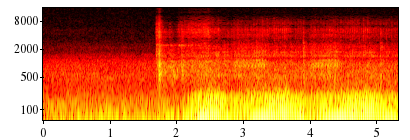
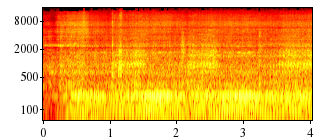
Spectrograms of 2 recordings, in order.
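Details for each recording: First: Diesel cold start in cold weather after two glow-plug cycles: cranks, catches near two seconds, then clattery cold idle with slow surges as the missing cylinder catches and all cylinders fire. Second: Cold start in Texas winter after two glow plug cycles, diesel (tractor, Mercedes 300D or Detroit two-stroke) idling unevenly, one cylinder dropping in and out, suspected weak glow plug, until it catches; rough cold idle.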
